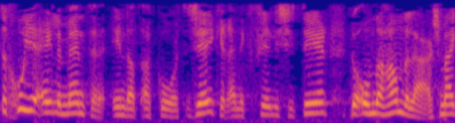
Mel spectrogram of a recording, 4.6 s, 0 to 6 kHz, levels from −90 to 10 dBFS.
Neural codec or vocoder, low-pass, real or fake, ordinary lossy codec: vocoder, 44.1 kHz, 128 mel bands every 256 samples, BigVGAN v2; 5.4 kHz; fake; none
